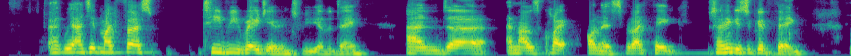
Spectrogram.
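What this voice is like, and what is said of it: Posh-sounding accent. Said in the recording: “I sound kind of posh ... this accent”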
